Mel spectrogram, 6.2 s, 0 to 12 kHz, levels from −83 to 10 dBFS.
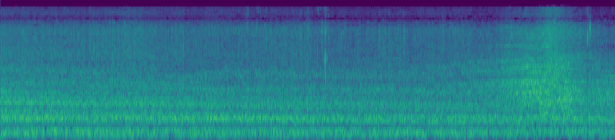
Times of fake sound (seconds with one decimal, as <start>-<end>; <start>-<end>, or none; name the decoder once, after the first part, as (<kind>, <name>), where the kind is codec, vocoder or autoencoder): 2.1-3.1 (vocoder, BigVGAN v2); 4.3-5.0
